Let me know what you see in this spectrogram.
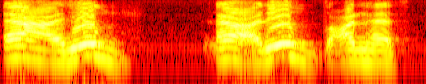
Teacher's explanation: أرقق الهمزة والعين والراء وبعدين أروح إيه الضاد مفخمة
